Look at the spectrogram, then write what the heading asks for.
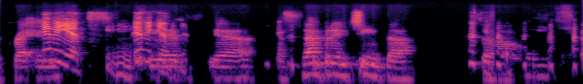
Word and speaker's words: incinta: Incinta. La mamma dei cretini è sempre incinta. And so that's C pronounced like a C I or church C. So, incinta.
